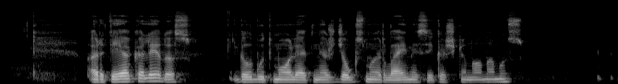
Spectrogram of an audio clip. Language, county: Lithuanian, Klaipėda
